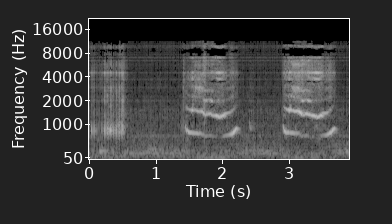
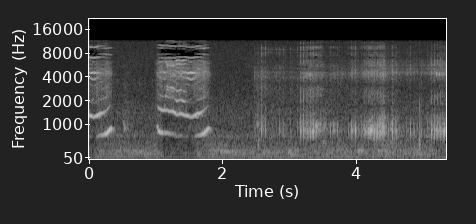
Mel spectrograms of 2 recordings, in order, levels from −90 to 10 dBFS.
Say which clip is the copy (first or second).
first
